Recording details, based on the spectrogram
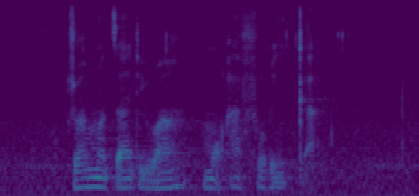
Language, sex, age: Tswana, male, 31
